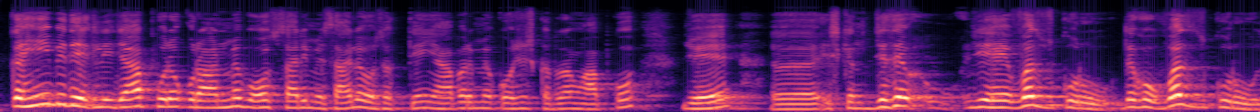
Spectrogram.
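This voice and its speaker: A man's voice: high voice, dark tone, highs cut off. A man teaching an online grammar lesson, patiently explaining and repeating points, often saying "look" and reciting examples.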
